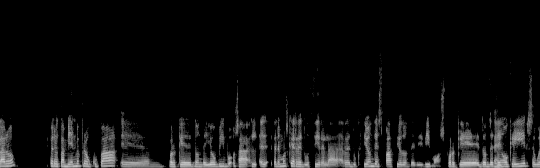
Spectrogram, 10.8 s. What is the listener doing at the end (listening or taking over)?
listening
